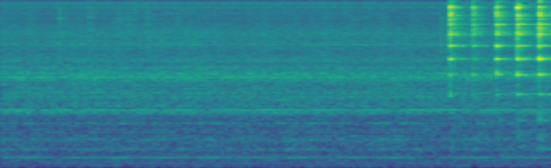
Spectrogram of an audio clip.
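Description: Steady low room hum, then near the end a quick run of ringing clinks as a wire whisk is tapped against the rim of a mixing bowl.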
